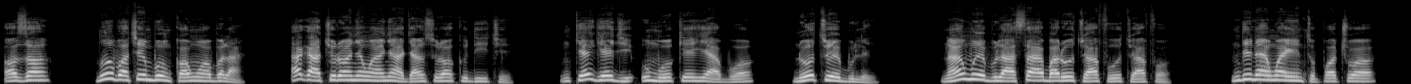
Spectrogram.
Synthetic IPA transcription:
ɔ˨zɔ˦ | nʊ˦bɔ˨t͡ʃɪ˦m̩˦bʊ˦ŋ̩˨kɔ˦ŋʷ˦ɔ˦bʊ˦la̰˨ | a˦ɡa˨a˨t͡ʃʊ˦ɾo˦ɲe˦ŋʷa˨ɲ˦a˨d͡ʒa˨n̩˦sʊ˦ɾɔ˦kʊ˦di˦t͡ʃḛ˨ | ŋ̩˨ke˦ɡe˦d͡ʒi˨ʊ˦m˨o˦ke˦i˦ɦi˦a˨bʊ˨˦ɔ˦ | no˦tu˨e˨bu˨lḛ˨ | na˨u˦mu˦e˨bu˨la˨sa˦a˦˨ɡ͡ba˦ɾo˦tu˨a˦fɔ˨o˦tu˨a˦fɔ̰˨ | n̩˦dɪ˦ne˨ŋʷe˦ɣɪ˦n̩˦tʊ˨pɔ˦t͡ʃʊ˦ɔ˦

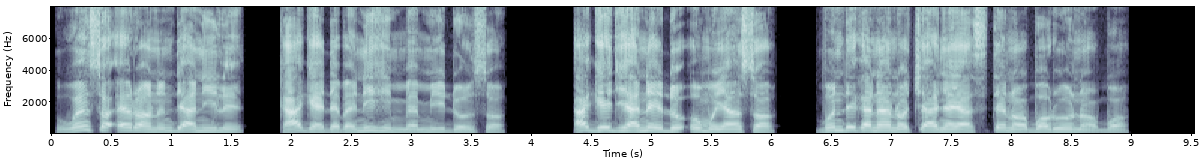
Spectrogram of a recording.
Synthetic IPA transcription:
u˨we˦n̩˦sɔ˦ʔe˦ɾɔ˨n̩˨n̩˦dɪ˦a˦niː˦le˦ | ka˨a˦ɡe˨e˨de˦be˦ni˦ɦi˨m̩˨me˨m̩˦mi˦do˦n̩˦sɔ˦ | a˦ɡe˦d͡ʒi˦ɦa˦ne˦˨do˦ʔo˦mʊ˨ja˦n̩˦sɔ˦ | bʊ˨n̩˦dɪ˦ɡa˦na˦nɔ˨t͡ʃi˦a˦ɲa˦ja˦si̥˦te˦nɔ˨ɡ͡bɔ˦ɾu˦o˦nɔ̰˨ɡ͡bɔ˦

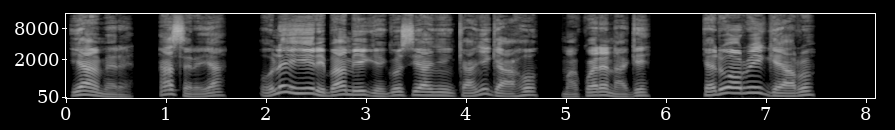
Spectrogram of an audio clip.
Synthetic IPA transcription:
ja˦˨mḛ˨ɾḛ˨ | ha˦sɪ˨ɾɪ̰˨ja˦ | o˨le˦i˦ɦi˦ɾi˨ba˨˦m̩i˦i˦ɡe˨ɡo˦si˦a˦ɲɪ˦ŋ̩˨ka˨ɲɪ˦ɡa˨a˨ɦʊ˦ | ma̰˨kʷe˦ɾe˦na̰˨ɡɪ˦ | ke˨dʊ˦ɔ˦ɾʊ˦ɪ˦ɡe˨a˨ɾʊ˦

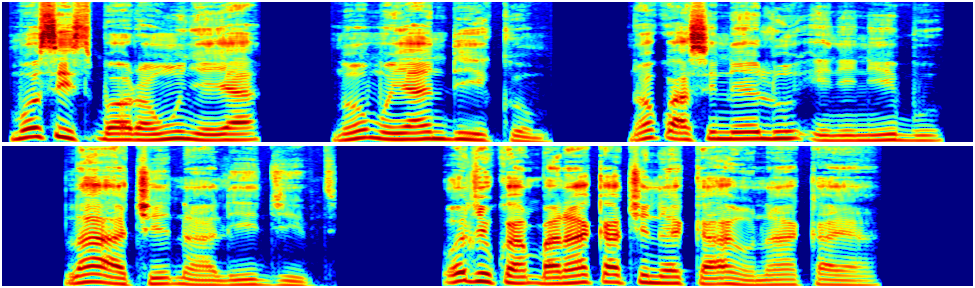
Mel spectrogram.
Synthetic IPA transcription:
mo˦si˨sk͡pɔ˨ɾɔ˨ŋʷu˦ɲe˨ja˦ | nʊ˦mʊ˨ja˦n̩˦dɪ˦i˨ko˨m̩˨ | nɔ˦kʷa˨sɪ˦ne˦lu˦i˨ɲi˨ni˦bu˦ | la˦a˨t͡ʃɪ˦na˨a˨li˦i˦d͡ʒi˨p̚t | o˦d͡ʒi˨kʷa˨ŋ͡m̩˨k͡pa˨n˦a˦ka˦t͡ʃi˦ne˦ka˦ɦʊ˨na˦ka˦ja˦

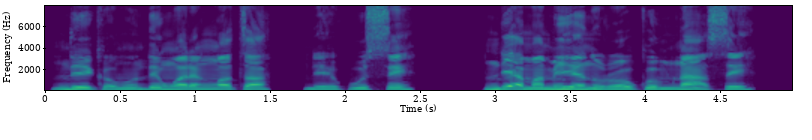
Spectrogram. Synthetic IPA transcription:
n̩˦dɪ˦ko˨m̩˨n̩˦dɪ˦ŋʷe˨ɾe˦ŋ̩˦ŋɔ˦ta˦ | ne˨kʷu˦sɪ˦ | n̩˦dɪ˦a˨ma˨m̩˦i˦ɦe˦nʊ˨ɾo˦kʷu˦m̩˦na˨a˨sɪ˦

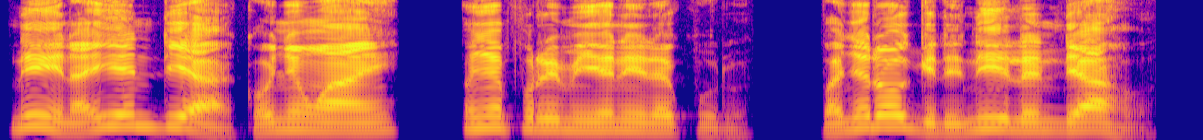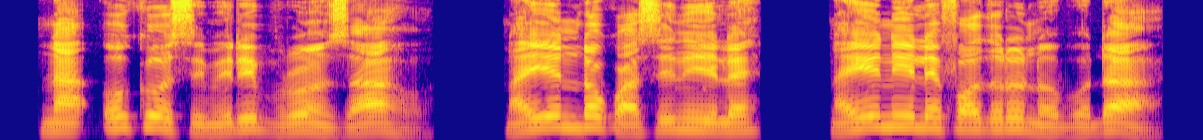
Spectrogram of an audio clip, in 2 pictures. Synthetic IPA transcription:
ni˦ɦi˨na˨i˦ɦe˦n̩˦dɪ˦a˨ko˦ɲe˦ŋʷa˦˨ɲɪ˦ | o˦ɲe˦pʊ˦ɾɪ˦m̩˦i˦ɦe˦niː˦le˦kʷṵ˨ɾṵ˨ | ba˨ɲe˦ɾo˦ɡi˨dɪ˨niː˦le˦n̩˦dɪ˦a˦ɦʊ̰˨ | na˨o˦ko˦˨si˨mi˨ɾi˦bɾo˦˨n̩˨za˦ɦʊ̰˨ | na˨i˦ɦe˦n̩˦dɔ˦kʷa˨s̬ɪ˦niː˦le˦ | na˨i˦ɦe˦niː˦le˦fɔ˦dʊ˦ɾʊ˦no˨bo˨da˦˨

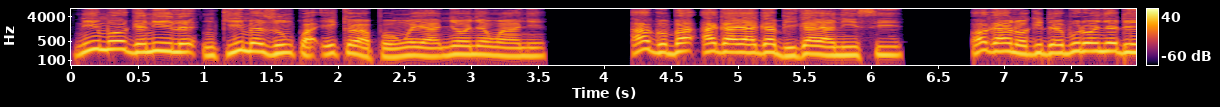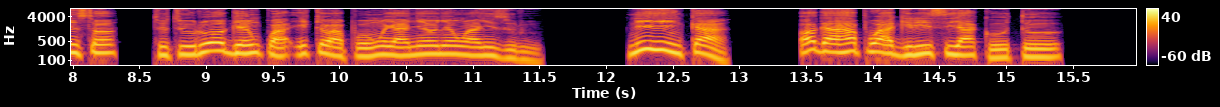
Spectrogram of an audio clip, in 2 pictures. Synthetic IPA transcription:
ni˦m˦o˦ɡe˨niː˦le˦ŋ̩˨ki˦me˦zu˨ŋ̩˦kʷa˨ʔi˦ke˦wa˨po˨ŋʷe˦ja˦ɲe˦o˦ɲe˦ŋʷa˨ɲɪ˦ | a˦ɡʊ˨ba˦ʔa˦ɡa˨ja˦ɡa˦bi˨ɡa˦ja˦ni˦si˦ | ɔ˦ɡa˨a˦nɔ˨ɡɪ˦de˨bu˦ɾo˦ɲe˦dɪ˨n̩˨sɔ˦ | tu˨tu˨ɾu˦o˦ɡe˨ŋ̩˦kʷa˨ʔi˦ke˦wa˨po˨ŋʷe˦ja˦ɲe˦o˦ɲe˦ŋʷa˨ɲɪ˦zṵ˨ɾṵ˨ | ni˦ɦi˦ŋ̩˨ka˦˨ | ɔ˦ɡa˨a˨ɦa˦pʊ˦a˨ɡɪ˨ɾi˦si˦ja˦ko˨˦toː˦

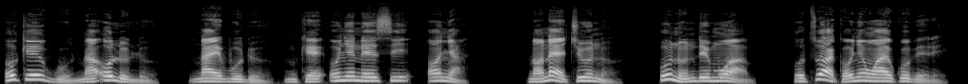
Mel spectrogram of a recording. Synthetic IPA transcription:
o˦ke˦ɡʷṵ˨na˨o˦lu˨lṵ˨ | na˨i˨ɡ͡bu˨dṵ˨ŋ̩˨ke˨ʔo˦ɲe˦ne˨˦si˦ɔ˦ɲa̰˨ | nɔ˨ne˨t͡ʃu˦nṵ˨ | u˦nu˨n̩˦dɪ˦mu˦a̰˨b | o˨tu˦a˨ko˦ɲe˦ŋʷa˨ɲɪ˦kʷu˦bḛ˨ɾḭ˨

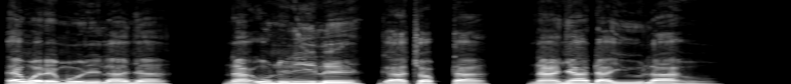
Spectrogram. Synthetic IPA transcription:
e˦ŋʷe˨ɾe˨m˨o˨ɾi˨la˦ɲa˦ | na˨u˦nu˨niː˦le˦ɡa˨a˨t͡ʃɔ˦p̚ʊ̥˨ta˦ | na˨a˨ɲa˦a˦da˨ɣu˨la˦a˦ɦʊ̰˨

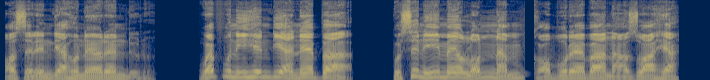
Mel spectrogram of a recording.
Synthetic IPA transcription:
ɔ˦sɪ˨ɾɪ˨n̩˦dɪ˦a˦ɦʊ˨ne˨ɾe˦n̩˦dṵ˨ɾṵ˨ | we˦pʊ˨ni˦ɦe˦n̩˦dɪ˦a˨ne˦ba̰˦˨ | kʷo˨sɪ˦ni˦me˦ʊ˦lɔ˨n̩˦na˨m̩˦kɔ˨˦bʊ˦ɾe˦ba˦na˨a˨zʊ˦a˦ɦja˦

